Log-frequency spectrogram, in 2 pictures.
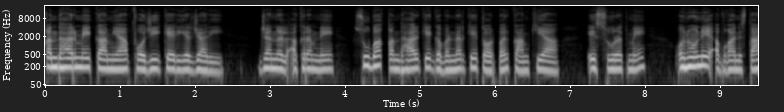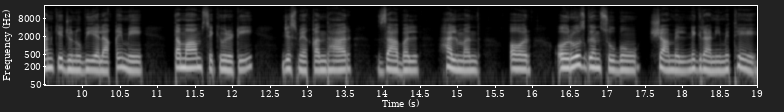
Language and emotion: Urdu, neutral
